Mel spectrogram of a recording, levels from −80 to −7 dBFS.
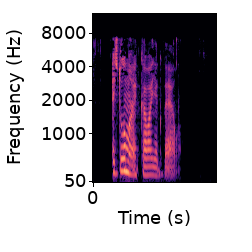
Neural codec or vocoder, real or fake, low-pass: none; real; 7.2 kHz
